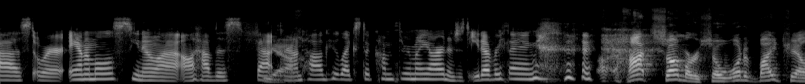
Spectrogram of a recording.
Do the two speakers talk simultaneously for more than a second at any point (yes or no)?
no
